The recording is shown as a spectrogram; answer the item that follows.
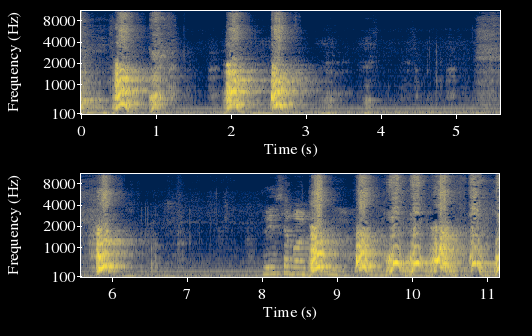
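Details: Great Dane. Deep, rough woofs and drawn-out groaning sounds come from Great Danes in short bursts, growing busier and more overlapping toward the end. Human voices chat in the background between the dog sounds.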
